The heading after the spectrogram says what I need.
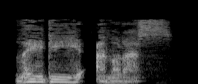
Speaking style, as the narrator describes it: Zagor said, his voice hushed in reverence

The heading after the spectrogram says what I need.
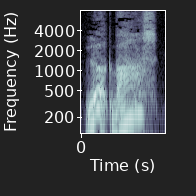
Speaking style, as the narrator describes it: he cried in a low, rapturous voice

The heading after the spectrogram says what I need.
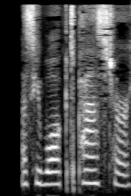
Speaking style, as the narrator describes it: he whispered

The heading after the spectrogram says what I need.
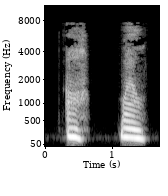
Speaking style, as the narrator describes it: Father Andrew sighed

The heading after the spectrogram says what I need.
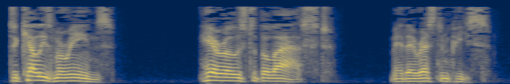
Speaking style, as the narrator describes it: he said

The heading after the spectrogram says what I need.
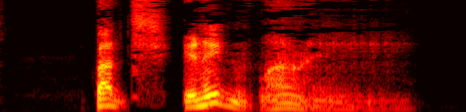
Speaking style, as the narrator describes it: he said, in a low voice only I could overhear

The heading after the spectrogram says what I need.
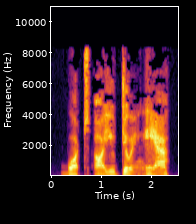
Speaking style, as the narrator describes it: The now familiar growl sounded so abruptly

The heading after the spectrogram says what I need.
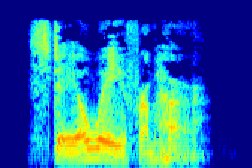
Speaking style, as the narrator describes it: Behrens growled

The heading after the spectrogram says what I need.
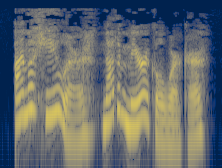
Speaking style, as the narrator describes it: she said, her voice a melody

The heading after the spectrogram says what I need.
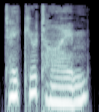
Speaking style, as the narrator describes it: the healer urged, in a softer voice than the one he had used before

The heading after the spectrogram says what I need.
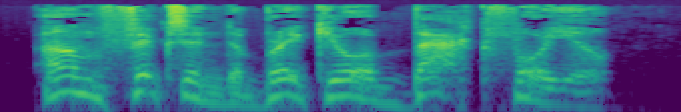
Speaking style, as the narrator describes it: Brady threatened, his voice a low growl

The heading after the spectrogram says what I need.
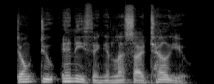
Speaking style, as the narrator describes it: Lynch whispered

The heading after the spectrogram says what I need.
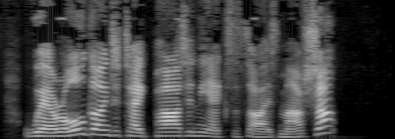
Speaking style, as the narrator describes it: he said loudly

